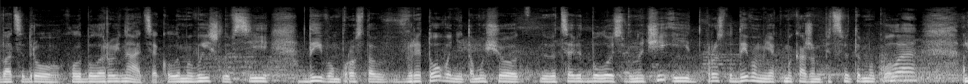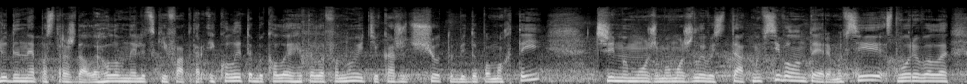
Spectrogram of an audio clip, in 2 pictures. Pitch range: 130-155 Hz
